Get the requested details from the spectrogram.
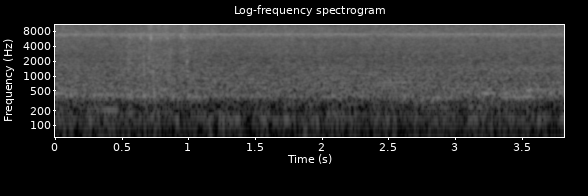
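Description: A bead is set down softly on cloth.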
